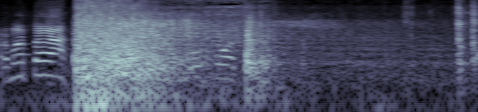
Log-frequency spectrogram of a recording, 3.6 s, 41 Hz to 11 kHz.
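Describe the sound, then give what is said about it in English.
A single loud blast from an old American M101 howitzer, a World War II-era gun now used by Ukrainian forces, follows a brief voice and trails off in a long, rumbling decay. “Their gun is an old American howitzer, M101. This same type of weapon was used in World War II. Now, Ukrainian forces rely on it to stop Russian troops.”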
